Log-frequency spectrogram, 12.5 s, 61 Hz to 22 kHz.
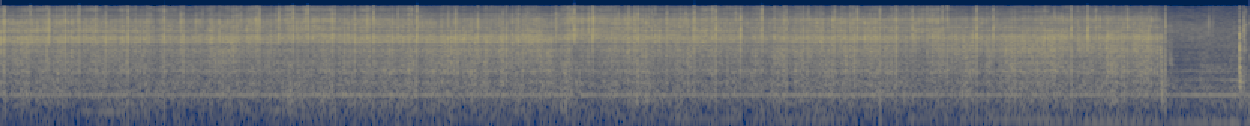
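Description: Stick-welding arc from a 1/8-inch 7018 low-hydrogen electrode burning on a flat steel plate: a steady, continuous crackle and sizzle with a low hum beneath. The arc is broken and the sound cuts off suddenly near the end.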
